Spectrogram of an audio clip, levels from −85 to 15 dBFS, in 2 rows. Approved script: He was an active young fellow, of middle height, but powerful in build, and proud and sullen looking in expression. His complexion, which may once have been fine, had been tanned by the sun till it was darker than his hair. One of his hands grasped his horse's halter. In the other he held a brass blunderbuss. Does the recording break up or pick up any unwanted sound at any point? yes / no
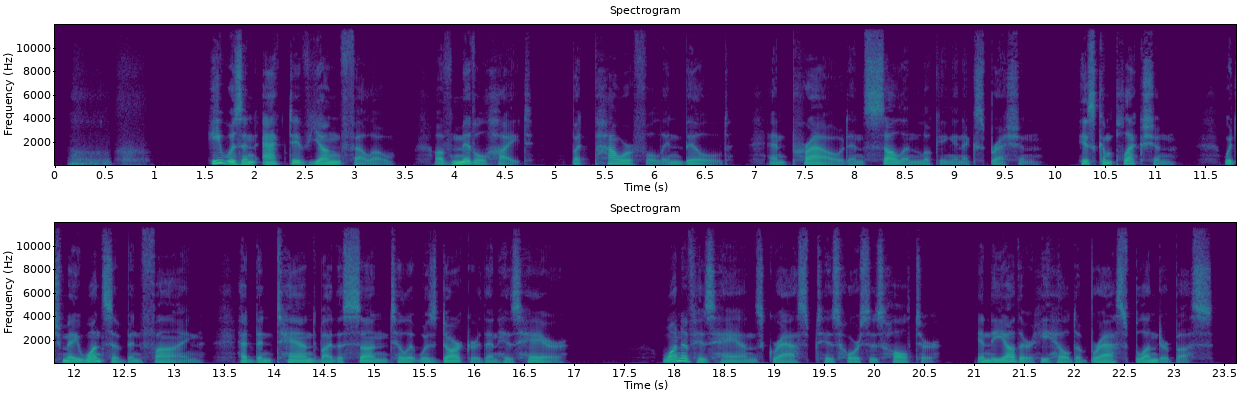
yes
